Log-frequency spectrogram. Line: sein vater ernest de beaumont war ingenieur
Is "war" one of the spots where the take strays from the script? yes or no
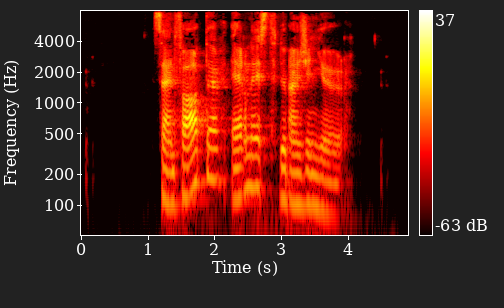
yes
